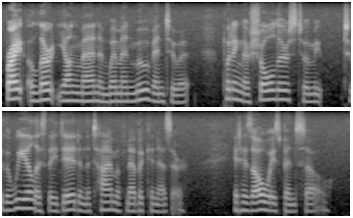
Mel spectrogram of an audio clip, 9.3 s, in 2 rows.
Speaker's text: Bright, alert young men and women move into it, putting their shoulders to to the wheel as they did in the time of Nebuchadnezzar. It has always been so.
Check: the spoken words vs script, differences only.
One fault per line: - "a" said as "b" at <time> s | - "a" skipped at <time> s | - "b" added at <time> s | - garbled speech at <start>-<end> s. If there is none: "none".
none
